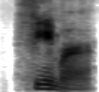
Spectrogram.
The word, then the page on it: femur: American English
